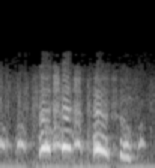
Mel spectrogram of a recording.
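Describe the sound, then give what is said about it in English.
An owl hoots from a tree at night, giving a series of wavering, mid-pitched hooting calls in quick succession, fairly loud and with no talk over them. “Wow, what was that? Oh, that was an owl up there in the tree. An owl?”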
